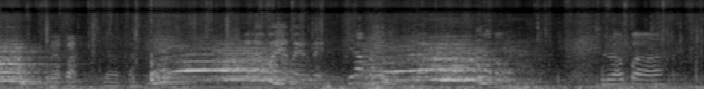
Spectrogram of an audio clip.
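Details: Huge cow raging while fed and weighed in Indonesia, giving two long, strained harmonic moos, each several seconds long, over background music and a man speaking.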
